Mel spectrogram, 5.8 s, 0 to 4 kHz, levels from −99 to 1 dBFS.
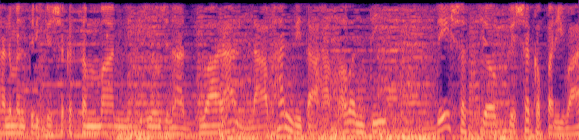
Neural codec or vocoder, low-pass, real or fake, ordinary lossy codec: none; 3.6 kHz; real; AAC, 24 kbps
